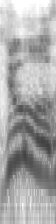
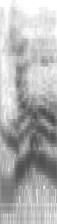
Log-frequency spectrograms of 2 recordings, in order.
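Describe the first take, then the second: First: The name ends with an s sound. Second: The name ends without an s sound. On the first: The speaker calls it wrong. "She said Jules" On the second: The speaker calls it right.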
